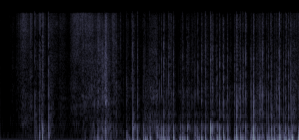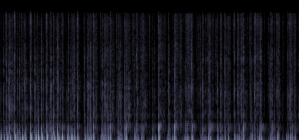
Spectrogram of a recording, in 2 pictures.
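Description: A flat brown corrugated cardboard sheet is scratched across its ribs with fingertips, then held up and tapped with fingers. A few faint scratchy rustles open the clip, followed by a dense run of quick, dull, low-pitched taps with almost no ring. The taps speed up and blur together in the middle, then thin out into a steadier pattern.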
